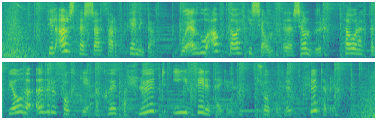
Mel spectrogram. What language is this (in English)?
Icelandic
